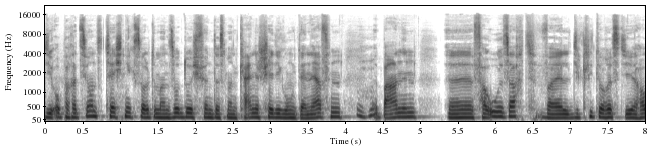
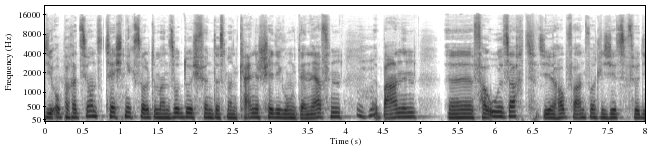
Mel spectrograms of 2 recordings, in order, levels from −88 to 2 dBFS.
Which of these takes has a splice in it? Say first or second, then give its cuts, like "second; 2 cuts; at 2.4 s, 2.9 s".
second; 1 cut; at 6.6 s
